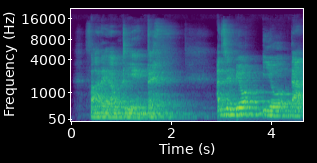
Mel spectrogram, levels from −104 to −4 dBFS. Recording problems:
off-mic speech; far
room echo; noticeable; dies away in 1.3 s

